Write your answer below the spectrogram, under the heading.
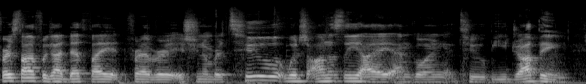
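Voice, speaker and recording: Man at a medium pitch with ordinary pitch variation, hardly any pauses, and audible room echo. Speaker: comic book YouTuber. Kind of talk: casual solo vlog review. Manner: casual, some stumbling; fast.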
